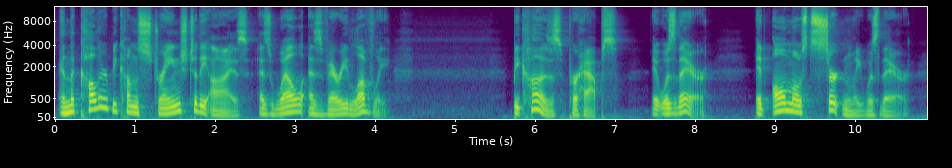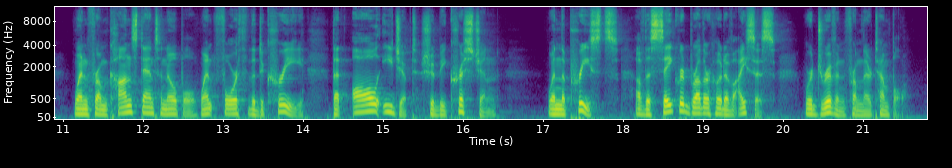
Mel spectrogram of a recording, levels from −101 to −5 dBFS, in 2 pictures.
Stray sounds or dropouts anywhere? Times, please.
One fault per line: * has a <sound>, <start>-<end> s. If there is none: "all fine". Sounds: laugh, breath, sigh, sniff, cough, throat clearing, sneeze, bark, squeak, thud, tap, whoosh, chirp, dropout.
all fine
